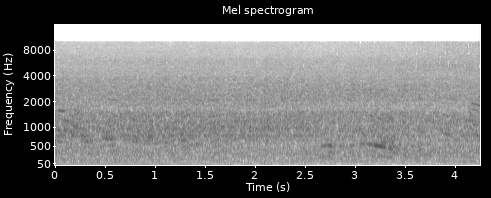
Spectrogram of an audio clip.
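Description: Diesel engines of school buses idling, a steady engine noise, with faint voices in the background.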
